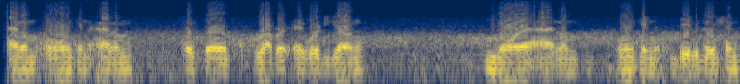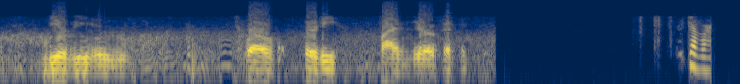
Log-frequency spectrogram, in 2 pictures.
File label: Interop Mutual Aid, scanner audio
